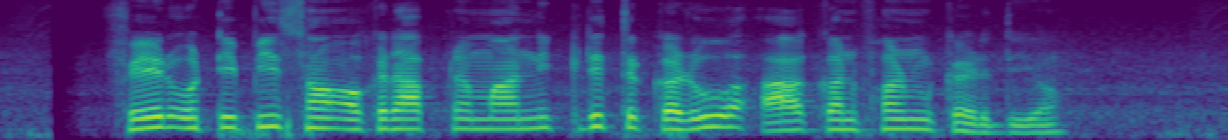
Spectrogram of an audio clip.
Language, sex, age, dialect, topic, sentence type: Maithili, male, 18-24, Eastern / Thethi, banking, statement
